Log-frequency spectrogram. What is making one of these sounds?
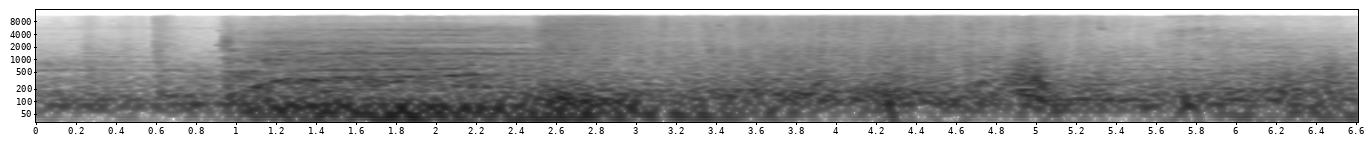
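A loud rumbling roar swells up.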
